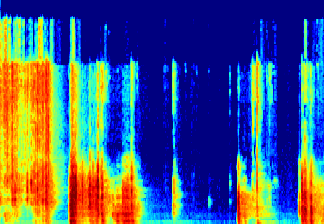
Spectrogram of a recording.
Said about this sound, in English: Shuffling for singles. Shuffling for singles.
